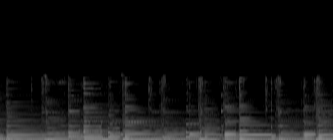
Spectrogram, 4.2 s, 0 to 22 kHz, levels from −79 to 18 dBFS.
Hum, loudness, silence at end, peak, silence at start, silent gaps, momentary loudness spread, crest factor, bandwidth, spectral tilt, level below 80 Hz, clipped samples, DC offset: none; -35 LUFS; 0 s; -18 dBFS; 0 s; none; 5 LU; 16 dB; 11 kHz; -7 dB/octave; -68 dBFS; under 0.1%; under 0.1%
